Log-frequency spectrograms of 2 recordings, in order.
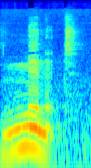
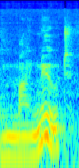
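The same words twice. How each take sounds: First: The stress is on the first syllable. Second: The stress is on the second syllable. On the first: "pronounce it on the second to last syllable like this" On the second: "you would have to put it, mark it"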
